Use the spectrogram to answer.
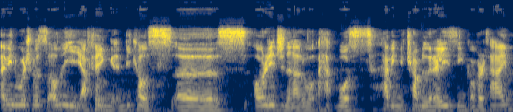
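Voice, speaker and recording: Over noticeable background noise, a woman with a non-native accent and a very deep, low pitch speaks at a fairly slow pace in a monotone, flat intonation with hardly any pauses. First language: not English. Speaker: card game podcast host. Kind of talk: casual chat. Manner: halting, many fillers and restarts.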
